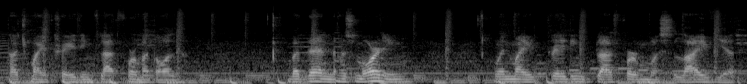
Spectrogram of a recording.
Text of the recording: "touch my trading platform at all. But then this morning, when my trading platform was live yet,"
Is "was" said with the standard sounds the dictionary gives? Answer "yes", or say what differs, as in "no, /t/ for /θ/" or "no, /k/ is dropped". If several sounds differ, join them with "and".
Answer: no, /s/ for /z/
